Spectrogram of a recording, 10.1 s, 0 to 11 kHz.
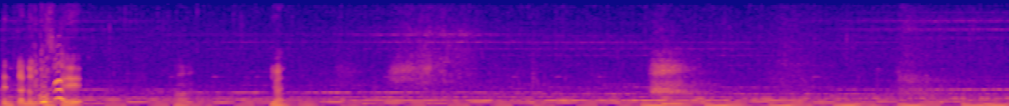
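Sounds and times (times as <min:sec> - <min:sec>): soft film music: 0:00.0 - 0:10.0
steady rain: 0:00.0 - 0:10.0.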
